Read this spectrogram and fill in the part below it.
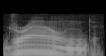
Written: drowned

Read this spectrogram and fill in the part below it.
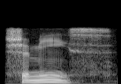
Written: chamise

